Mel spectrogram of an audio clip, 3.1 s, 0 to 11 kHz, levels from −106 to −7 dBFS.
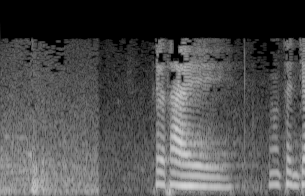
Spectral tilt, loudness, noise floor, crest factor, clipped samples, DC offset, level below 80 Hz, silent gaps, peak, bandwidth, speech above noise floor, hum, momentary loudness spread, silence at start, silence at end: -10 dB/octave; -31 LUFS; -58 dBFS; 20 dB; under 0.1%; under 0.1%; -54 dBFS; none; -12 dBFS; 5.8 kHz; 29 dB; none; 22 LU; 0 s; 0 s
